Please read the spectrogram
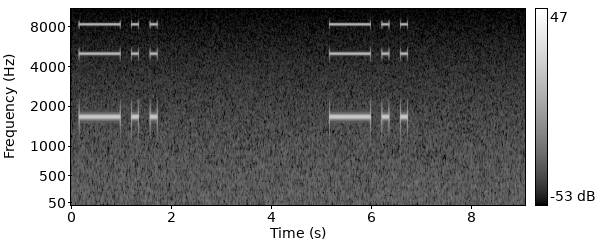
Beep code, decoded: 1 long, 2 short

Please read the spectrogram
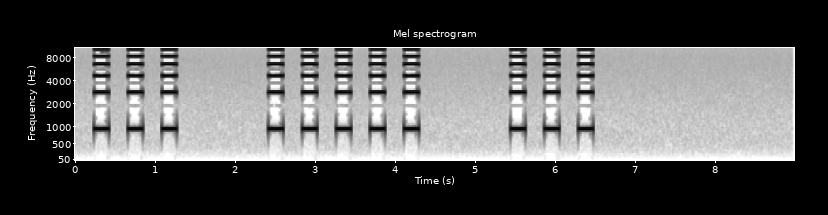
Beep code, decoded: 3-5-3

